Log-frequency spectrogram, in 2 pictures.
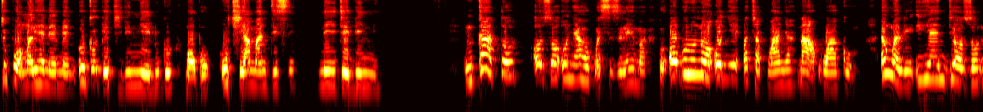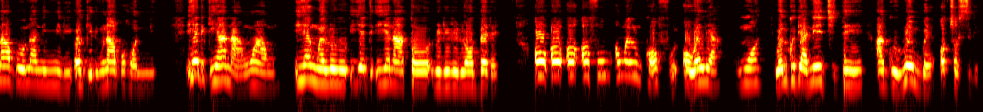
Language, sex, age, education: Igbo, male, 30-45, tertiary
